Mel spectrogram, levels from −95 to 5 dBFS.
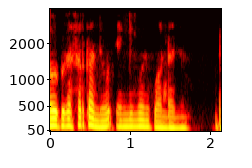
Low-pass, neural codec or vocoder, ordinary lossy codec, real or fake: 3.6 kHz; none; AAC, 32 kbps; real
